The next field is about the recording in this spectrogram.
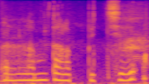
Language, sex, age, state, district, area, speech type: Malayalam, female, 45-60, Kerala, Malappuram, rural, spontaneous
